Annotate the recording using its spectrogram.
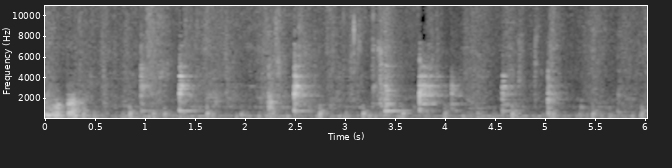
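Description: Wooden spoon stirring and scraping around an unglazed clay pot, in repeated strokes about once or twice a second, over a steady sizzle of sliced shallots, chilli and curry leaves frying in oil.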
